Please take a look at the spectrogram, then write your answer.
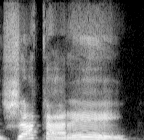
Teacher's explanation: na palavra jacaré, é a última, a mais forte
